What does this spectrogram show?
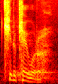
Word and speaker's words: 키르케고르: 아 저 이거 차고 있잖아요 아직도.이 이 사진의 인물은 발음대로 하면 쉐렌 키르케고르 키에르케고르라고 많이 알려져 있는 어 덴마크의 실존주의 철학자입니다.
